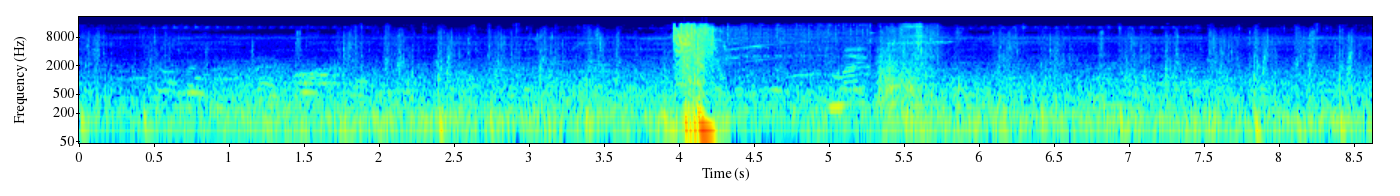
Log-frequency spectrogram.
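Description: Footsteps crunch quickly on dry dirt.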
